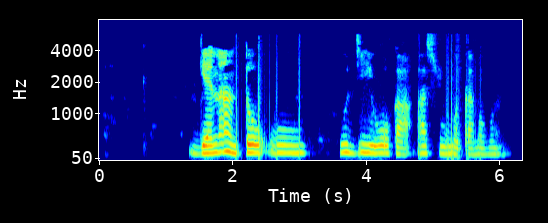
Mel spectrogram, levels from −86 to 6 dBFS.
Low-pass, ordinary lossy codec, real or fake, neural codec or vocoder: 7.2 kHz; MP3, 24 kbps; fake; vocoder, 44.1 kHz, 128 mel bands, Pupu-Vocoder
